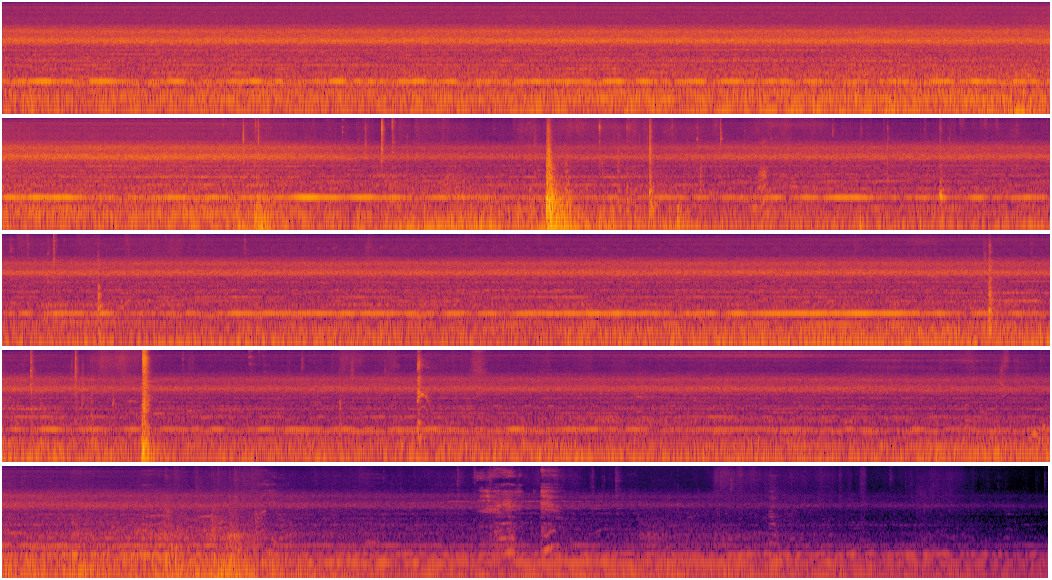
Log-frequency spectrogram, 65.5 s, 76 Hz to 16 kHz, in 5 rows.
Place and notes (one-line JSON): {"title": "Luftseilbahn Wasserfallen nach Waldenburg Baselland", "date": "2011-06-12 16:12:00", "description": "Seilbahn Wasserfallen nach Waldenburg, Einstieg laufend", "latitude": "47.37", "longitude": "7.70", "altitude": "922", "timezone": "Europe/Zurich"}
